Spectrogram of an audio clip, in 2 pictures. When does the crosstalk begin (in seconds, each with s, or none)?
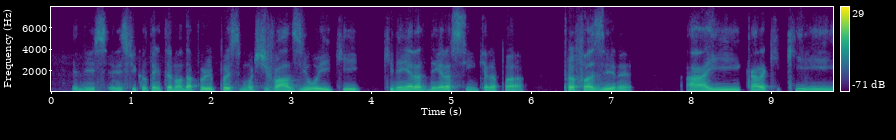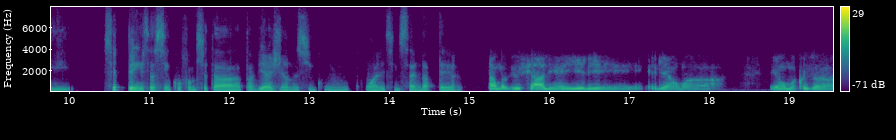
none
